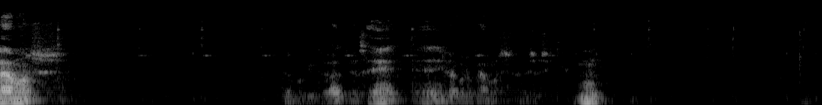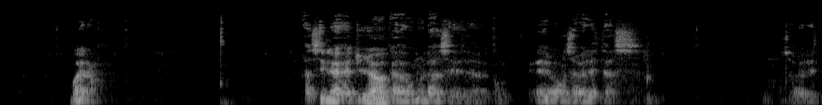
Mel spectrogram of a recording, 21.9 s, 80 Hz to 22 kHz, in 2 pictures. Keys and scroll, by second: 21.4 f.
